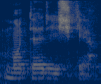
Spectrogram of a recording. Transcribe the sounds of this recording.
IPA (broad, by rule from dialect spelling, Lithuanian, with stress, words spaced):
moːtʲɛˈrʲɪʃʲkʲeː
